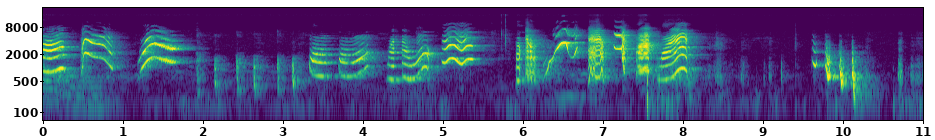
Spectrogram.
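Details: Talking parrot mimicking "mummy" in a rapid, nearly continuous string of short, clear, harmonic slurred syllables, some rising then falling, mixed with quick clicks and chatter.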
